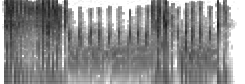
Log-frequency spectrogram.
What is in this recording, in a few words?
human baby poop wet squelch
